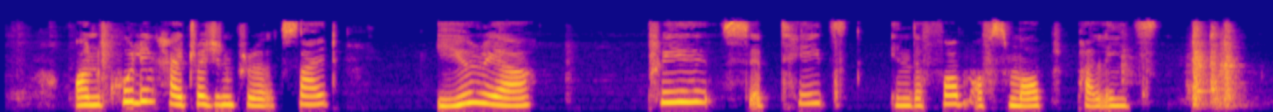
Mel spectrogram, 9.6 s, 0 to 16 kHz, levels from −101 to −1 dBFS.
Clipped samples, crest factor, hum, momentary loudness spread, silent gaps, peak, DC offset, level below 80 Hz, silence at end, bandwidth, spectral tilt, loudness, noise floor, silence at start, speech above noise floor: under 0.1%; 16 dB; none; 13 LU; none; -2 dBFS; under 0.1%; -62 dBFS; 0.25 s; 8 kHz; -3.5 dB/octave; -17 LUFS; -78 dBFS; 0.55 s; 62 dB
